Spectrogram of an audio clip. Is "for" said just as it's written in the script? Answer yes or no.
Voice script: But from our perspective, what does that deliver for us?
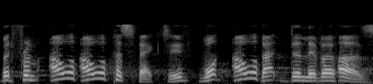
no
